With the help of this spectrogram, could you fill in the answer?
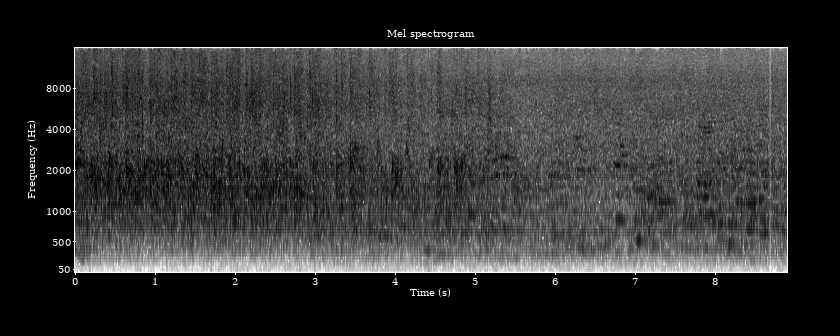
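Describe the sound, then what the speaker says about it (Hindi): Audience applause fills a school annual function, dense and loud at first, then gradually thinning, with voices mixed in among the clapping. "कृपया ताली बजाएं और हमारे बच्चों का मनोबल बढ़ाएं।"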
